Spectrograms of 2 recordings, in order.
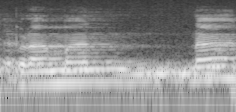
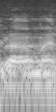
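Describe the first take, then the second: First: The final vowel is pronounced. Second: The final vowel is dropped.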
